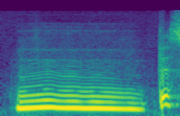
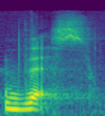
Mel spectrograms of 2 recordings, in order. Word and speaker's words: this: Let's practice with the word this. This This Let's see what this looks like zoomed in. This Many times I'll hear non-native speakers replace the voice th sound with a duh sound.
